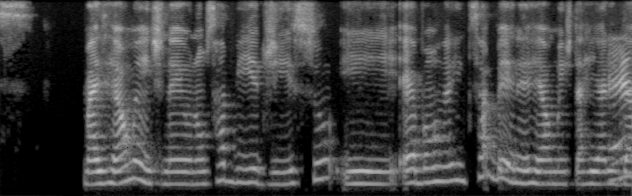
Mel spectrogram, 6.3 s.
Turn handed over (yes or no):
yes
